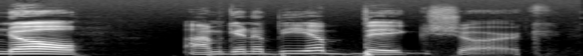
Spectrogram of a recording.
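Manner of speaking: menacing, stern, intimidating, unbudging tone. Retelling a cousin insisting on being a big shark: imitating someone saying it intimidatingly. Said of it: "he would say it kind of intimidatingly".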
